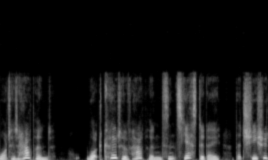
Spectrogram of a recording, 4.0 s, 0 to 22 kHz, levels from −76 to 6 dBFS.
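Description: No dropouts, clicks, distortion or timing errors turn up anywhere in the recording; there are no faults to report.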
